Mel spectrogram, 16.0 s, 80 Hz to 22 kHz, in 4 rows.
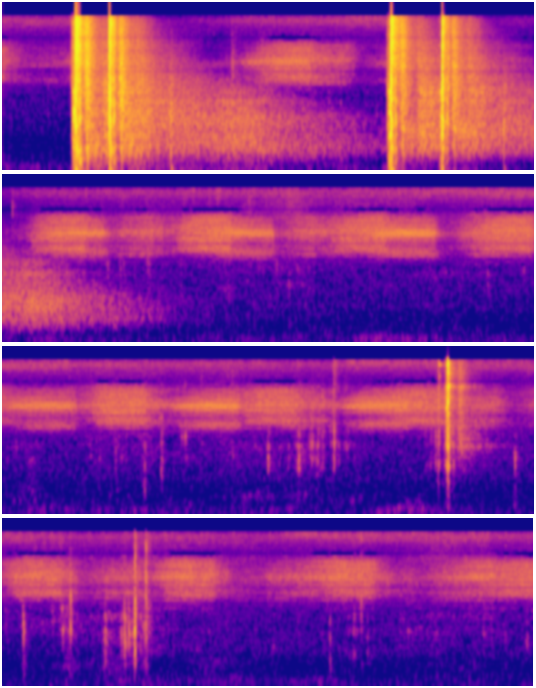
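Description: Two quick shots from an AR-15 rifle, then about two seconds later two quick pistol shots, each pair trailing into a long echo: a rifle-to-pistol transition drill. A few faint clicks follow later, over steady insect chirping.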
